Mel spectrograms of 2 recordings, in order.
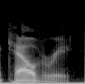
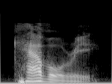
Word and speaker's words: cavalry: How do you say the word for men who are mounted and ride on horseback? It's cavalry. Cavalry. I know it sounds kind of like Calvary, but it's not the same.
